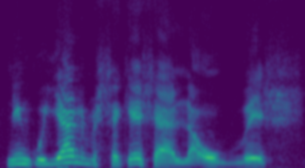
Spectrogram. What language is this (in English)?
Finnish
